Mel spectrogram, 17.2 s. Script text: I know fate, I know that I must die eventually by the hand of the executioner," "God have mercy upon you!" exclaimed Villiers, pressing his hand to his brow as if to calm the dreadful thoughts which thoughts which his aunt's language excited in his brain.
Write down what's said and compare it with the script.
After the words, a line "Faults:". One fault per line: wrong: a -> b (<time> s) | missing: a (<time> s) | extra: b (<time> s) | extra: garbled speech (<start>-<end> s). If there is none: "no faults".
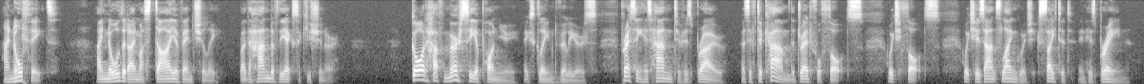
I know fate, I know that I must die eventually by the hand of the executioner," "God have mercy upon you!" exclaimed Villiers, pressing his hand to his brow as if to calm the dreadful thoughts which thoughts which his aunt's language excited in his brain.
Faults:
no faults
